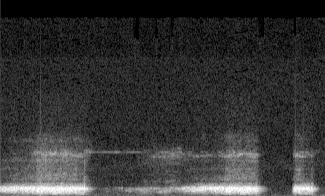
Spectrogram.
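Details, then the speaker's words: Heart murmur in a cardiac auscultation simulation: flow obstruction turns laminar flow turbulent, producing the murmur. "fíjense ocurre una obstrucción al flujo el flujo que es laminar se torna turbulento y genera el ruido"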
